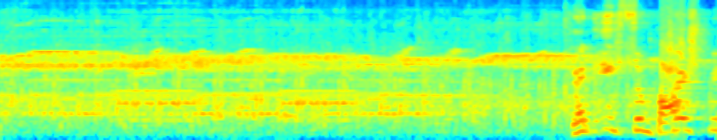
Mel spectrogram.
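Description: An elderly man speaks through a loudspeaker.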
